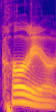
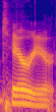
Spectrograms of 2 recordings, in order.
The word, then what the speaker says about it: courier: say it like that cuz that's what how it said Courier it's not it's not carrier carrier no that's not different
